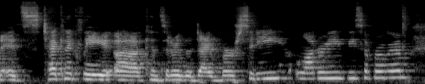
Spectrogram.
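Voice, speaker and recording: A woman speaks with an American accent. Her pace is moderate and her pitch variation ordinary. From Bulgaria, moved to US at 8 or 9. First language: Bulgarian. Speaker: newsletter writer, journalist. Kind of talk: casual interview chat.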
